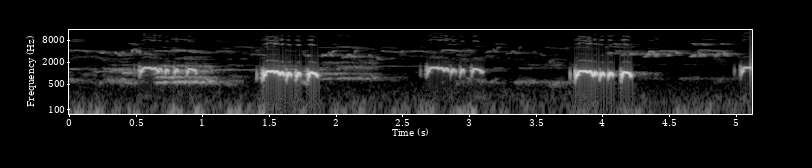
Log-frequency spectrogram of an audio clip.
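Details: Loud local zebra dove song from a group of thirty-five birds: trilled, rolling coo phrases roughly once a second, a quieter phrase answered by a louder one, and faint twittering of other birds in the background.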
